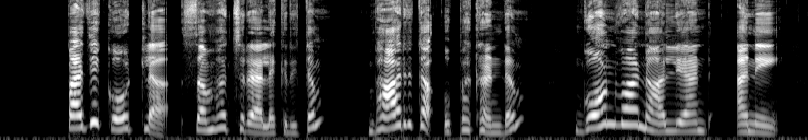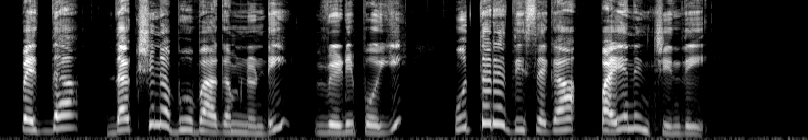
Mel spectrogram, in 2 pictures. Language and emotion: Telugu, neutral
